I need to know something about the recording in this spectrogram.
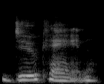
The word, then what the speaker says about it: Duquesne: people have no idea it's actually a french word and duquesne is is how it's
